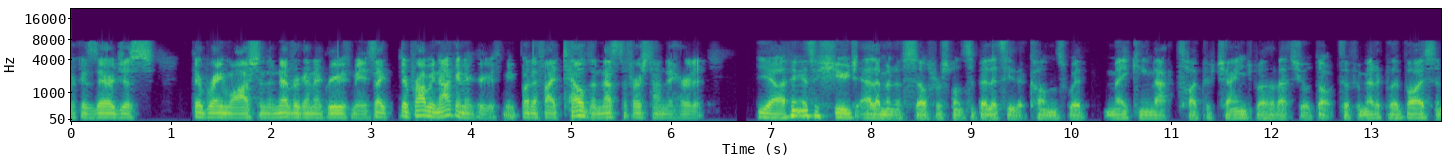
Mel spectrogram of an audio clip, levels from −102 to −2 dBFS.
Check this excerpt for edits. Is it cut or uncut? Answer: cut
